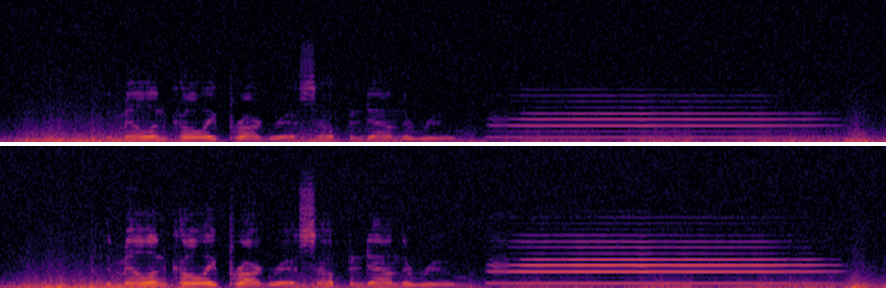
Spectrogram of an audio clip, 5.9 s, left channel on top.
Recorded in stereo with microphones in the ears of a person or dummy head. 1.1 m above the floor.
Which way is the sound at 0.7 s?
30° right (ahead or behind).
